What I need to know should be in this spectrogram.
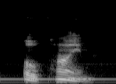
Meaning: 1. To express an opinion; to state as an opinion; to suppose, consider (that) 2. To give one's formal opinion (on or upon something) 3. To suppose, consider as correct, or entertain, an opinion
- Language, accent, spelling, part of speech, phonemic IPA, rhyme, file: English, US, opine, verb, /oʊˈpaɪn/, -aɪn, En-us-opine.ogg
